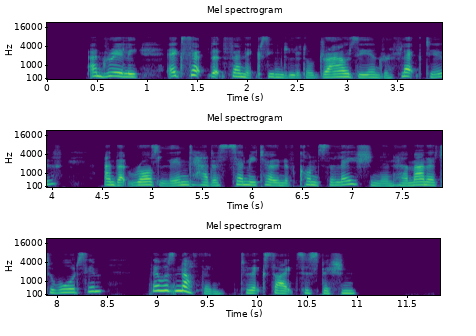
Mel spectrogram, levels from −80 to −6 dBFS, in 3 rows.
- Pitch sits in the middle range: No, high, 195 Hz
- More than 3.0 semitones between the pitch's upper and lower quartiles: Yes, average, 4.3 semitones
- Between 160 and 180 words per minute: No, average, 150 wpm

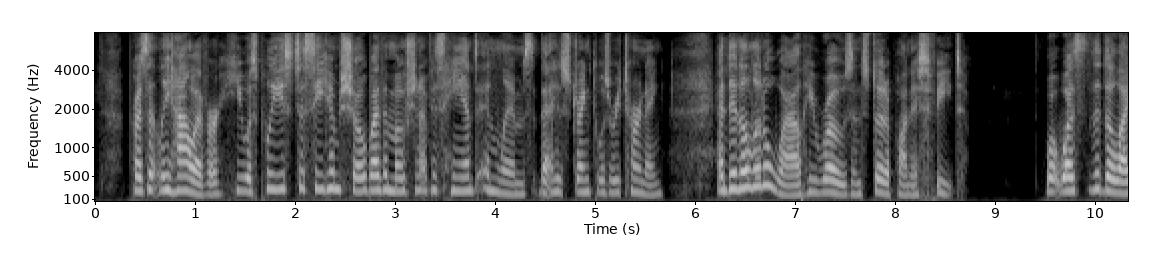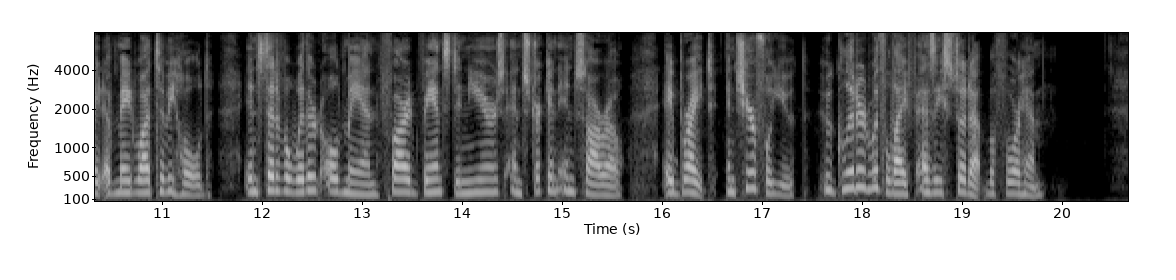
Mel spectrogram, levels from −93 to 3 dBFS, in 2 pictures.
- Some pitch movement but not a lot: Yes, average, 4.1 semitones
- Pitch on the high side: Yes, high, 220 Hz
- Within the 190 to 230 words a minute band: Yes, fast, 205 wpm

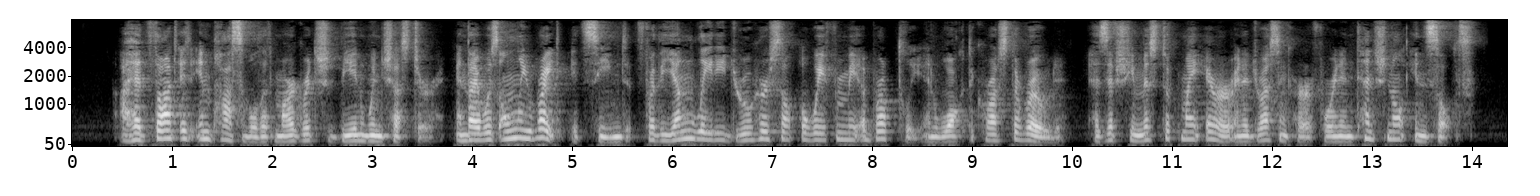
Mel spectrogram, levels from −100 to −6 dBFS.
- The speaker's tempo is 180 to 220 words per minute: Yes, average, 190 wpm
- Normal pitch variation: No, wide, 6.4 semitones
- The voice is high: No, medium, 175 Hz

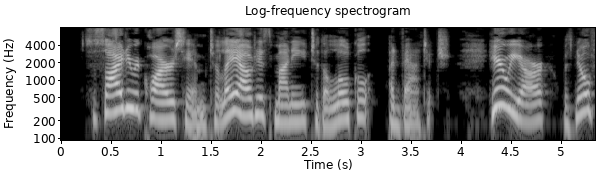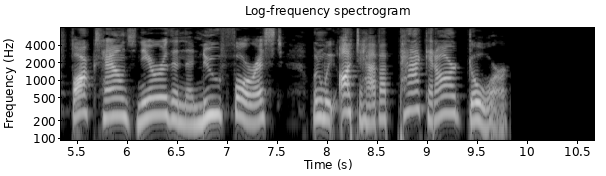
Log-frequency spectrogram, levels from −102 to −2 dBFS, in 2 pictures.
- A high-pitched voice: Yes, high, 220 Hz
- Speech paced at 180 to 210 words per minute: Yes, average, 185 wpm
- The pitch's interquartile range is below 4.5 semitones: No, average, 4.9 semitones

